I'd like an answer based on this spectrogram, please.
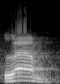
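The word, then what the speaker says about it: lamb: नाउ लैम्ब, नॉट लैम्ब, इट्स लैम्ब, लिम, okay, B silent है।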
